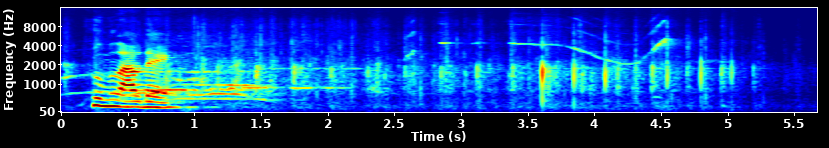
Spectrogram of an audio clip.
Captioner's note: applause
